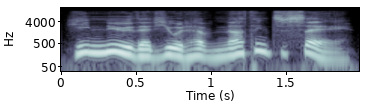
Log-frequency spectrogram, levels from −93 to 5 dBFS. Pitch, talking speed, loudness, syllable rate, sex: 155 Hz, 270 wpm, -15 LUFS, 5.3 syllables/s, male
